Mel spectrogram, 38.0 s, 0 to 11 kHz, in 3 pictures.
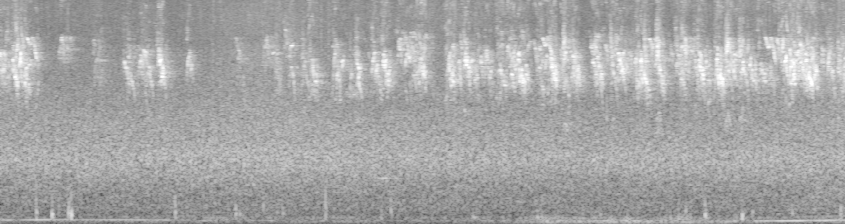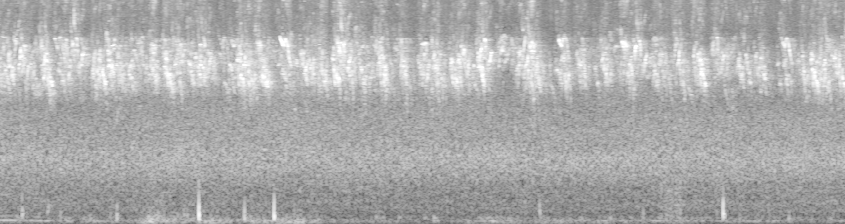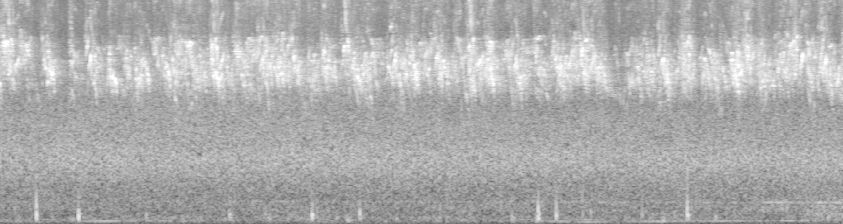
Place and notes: Swaythling, Southampton, UK - 029 Starlings
29 January 2017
